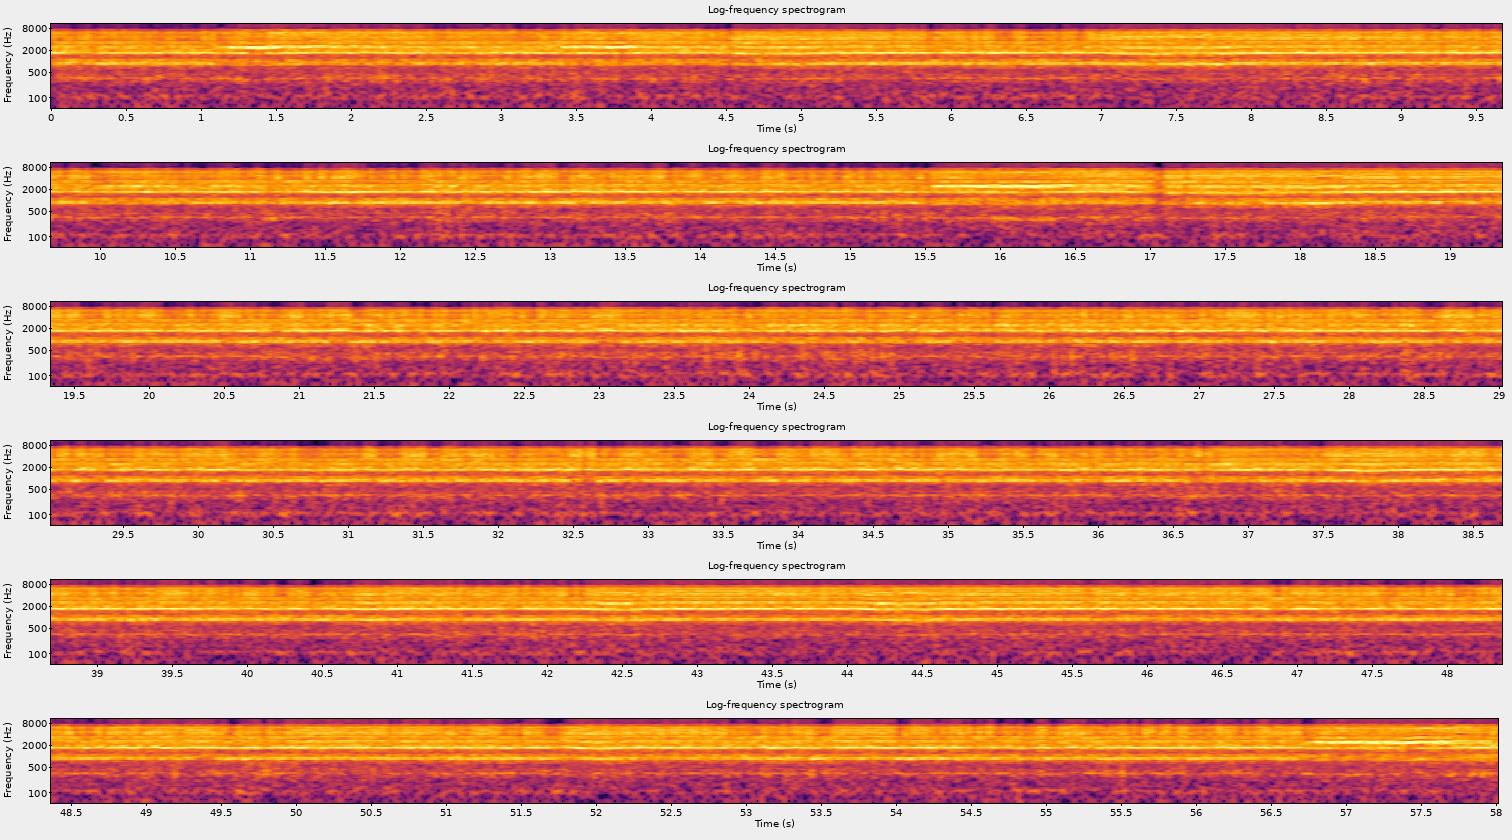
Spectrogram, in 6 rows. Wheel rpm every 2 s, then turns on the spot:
230, 230, 220, 230, 230, 230, 230, 230, 220, 230, 230, 230, 230, 230, 230, 230, 240, 230, 230, 230, 230, 230, 230, 230, 230, 230, 230, 230, 220.
none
